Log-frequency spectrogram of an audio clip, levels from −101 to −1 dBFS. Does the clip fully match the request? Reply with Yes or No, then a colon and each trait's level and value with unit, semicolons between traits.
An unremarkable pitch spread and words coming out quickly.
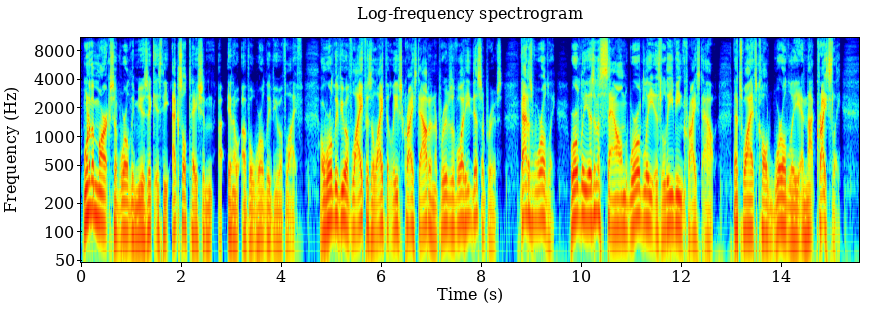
Yes: average, 5.0 semitones; fast, 210 wpm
